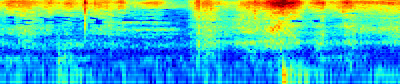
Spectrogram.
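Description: Faint rustling and scuffing of a cloth drawstring pouch being handled and opened as a small projector is slid out, with one slightly louder brush of fabric about one and a half seconds in.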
